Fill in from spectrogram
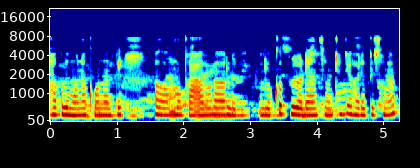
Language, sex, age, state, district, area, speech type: Odia, female, 18-30, Odisha, Malkangiri, urban, spontaneous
